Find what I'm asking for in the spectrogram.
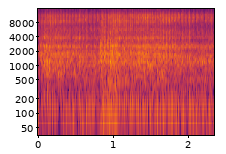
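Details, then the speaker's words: Hero Splendor Plus BS6 single-cylinder motorcycle at idle: even low thump with a light fast tick on top; owner suspects deteriorating oil, unconfirmed. "को बहुत ज्यादा नहीं बोलूंगा लेकिन आवाज आ रही है अब हो सकता है कि ऑयल खराब हो रहा है इस वजह से आ रही हुए हो सकता सच में जो चीज में मतलब फील कर रहा हूं"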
